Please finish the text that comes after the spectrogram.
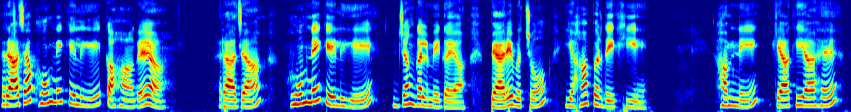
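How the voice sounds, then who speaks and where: A woman gives a lesson to young schoolchildren in a high, unhurried voice. She asks a question, pauses, then repeats the answer back for the class. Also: a little mellow, clean tone. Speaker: primary school teacher. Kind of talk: slow, patient lesson for young children.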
